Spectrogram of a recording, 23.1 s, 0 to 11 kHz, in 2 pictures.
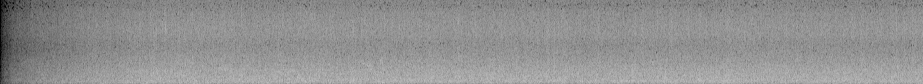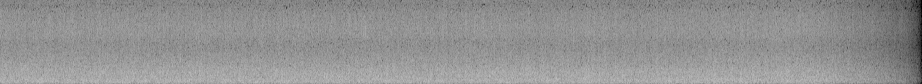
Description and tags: Water Flowing Through Close Rapids 6
Close field recording of water flowing through some rapids in a creek.
Recorded at Springbrook National Park, Queensland using the Zoom H6 Mid-side module.
close, flow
